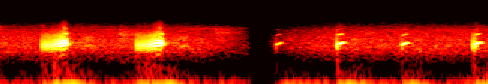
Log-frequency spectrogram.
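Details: A toad at night gives two rough, pulsed croaks, then a run of short clipped notes, a call made to attract females or defend territory.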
